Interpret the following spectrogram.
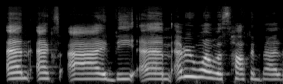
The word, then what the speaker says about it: NXIVM: I never know how to pronounce this. NXIVM. It's NXIVM.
